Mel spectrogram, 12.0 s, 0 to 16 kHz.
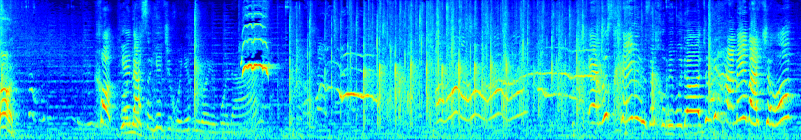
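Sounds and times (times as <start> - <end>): small group clapping: 2.8 - 11.1
high wavering cheer: 3.6 - 9.4.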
